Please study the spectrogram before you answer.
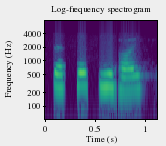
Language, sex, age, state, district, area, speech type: Bengali, female, 18-30, West Bengal, Cooch Behar, rural, conversation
